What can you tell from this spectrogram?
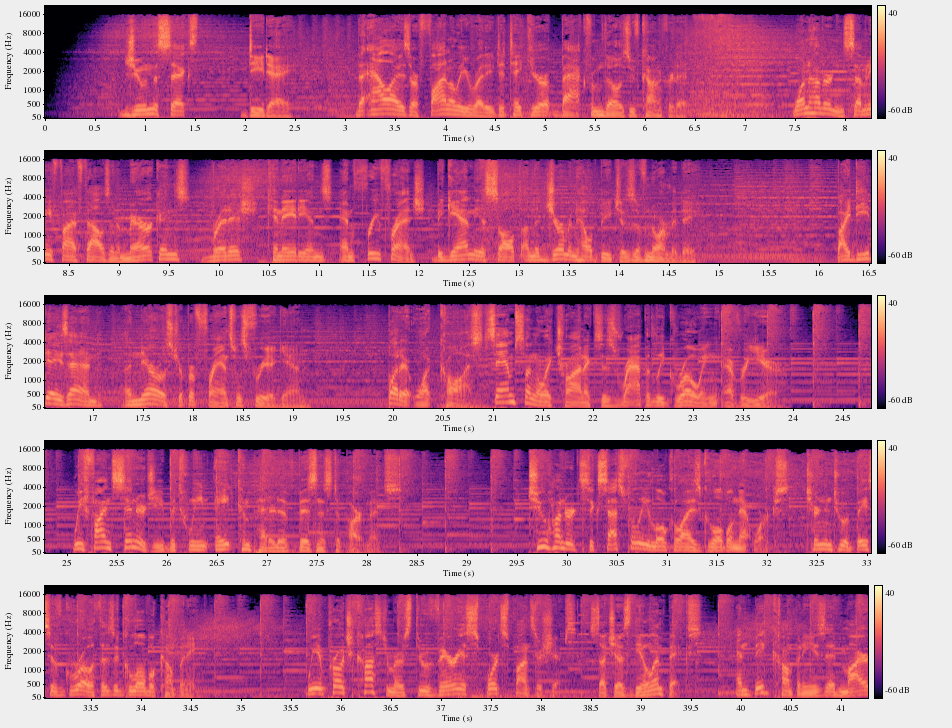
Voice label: English US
